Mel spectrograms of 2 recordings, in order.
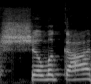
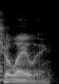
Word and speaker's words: shillelagh: cantrip that it's like Shilliga. Does anyone know how to pronounce that? Shillelagh.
